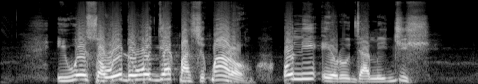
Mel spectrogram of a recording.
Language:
Yoruba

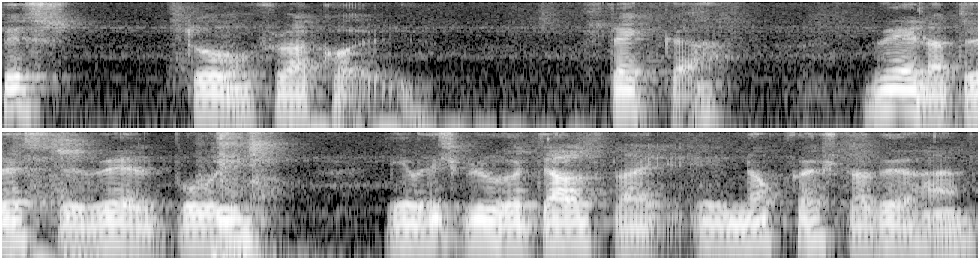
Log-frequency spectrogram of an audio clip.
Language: Faroese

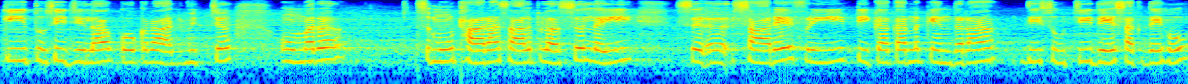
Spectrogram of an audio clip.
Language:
Punjabi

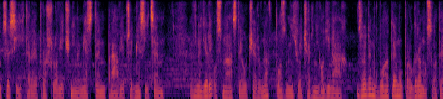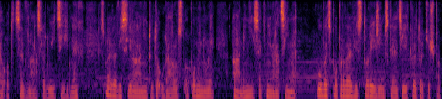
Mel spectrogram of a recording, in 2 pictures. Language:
Czech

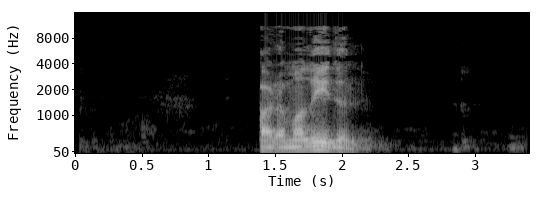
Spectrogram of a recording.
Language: Turkish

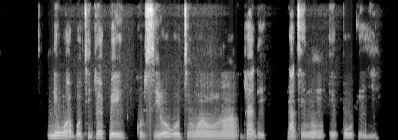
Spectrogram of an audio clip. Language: Yoruba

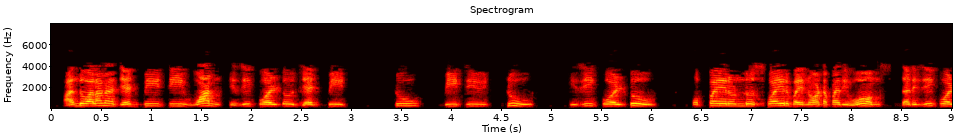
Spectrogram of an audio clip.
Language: Telugu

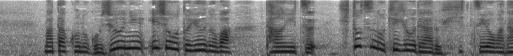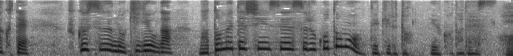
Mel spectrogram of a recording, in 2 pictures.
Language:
Japanese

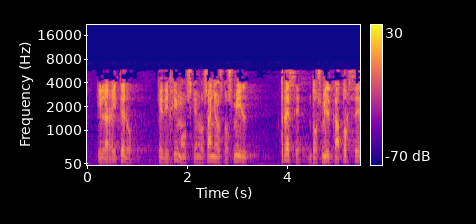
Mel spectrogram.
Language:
Spanish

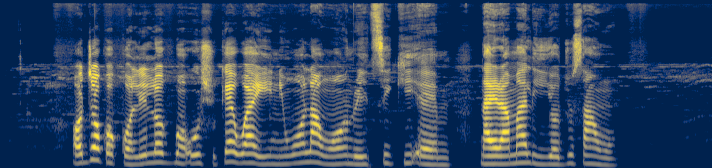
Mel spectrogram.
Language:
Yoruba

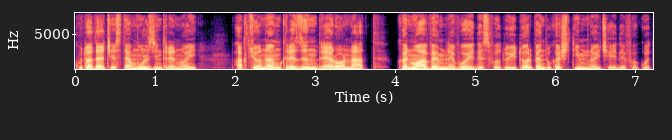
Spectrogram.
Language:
Romanian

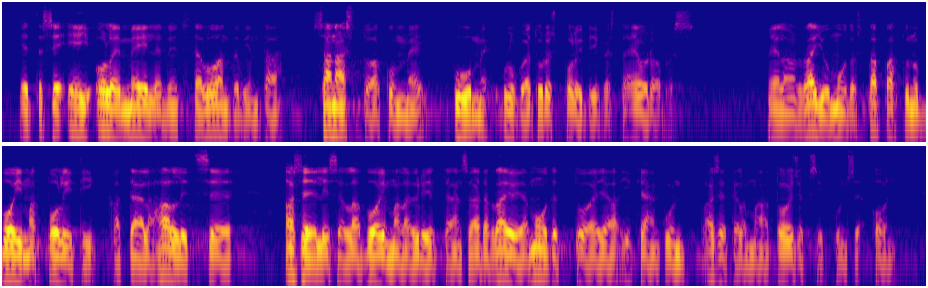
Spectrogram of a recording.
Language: Finnish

